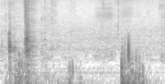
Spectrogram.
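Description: Wooden amplifier case being handled on a workbench: a couple of light knocks as it is lifted at one edge, then a heavy thump near the end as it is set back down.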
